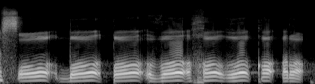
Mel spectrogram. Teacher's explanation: kalau huruf tebal ketika fathah bunyi vokalnya menjadi o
